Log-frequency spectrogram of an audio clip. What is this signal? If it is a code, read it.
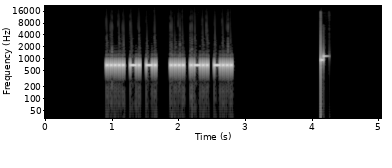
Morse code, heard as a keyed tone, about 40 wpm, 690 Hz. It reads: 5NN HLB
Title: Ontario QSO Party Exchange 40wpm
